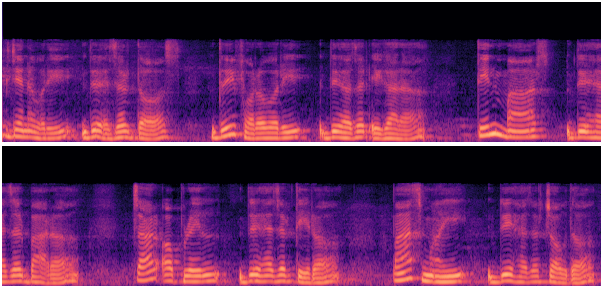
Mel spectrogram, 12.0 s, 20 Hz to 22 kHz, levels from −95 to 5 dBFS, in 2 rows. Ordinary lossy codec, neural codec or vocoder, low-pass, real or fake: none; vocoder, 44.1 kHz, 128 mel bands, Pupu-Vocoder; 7.2 kHz; fake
